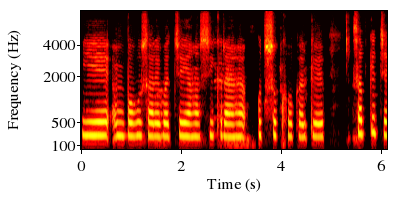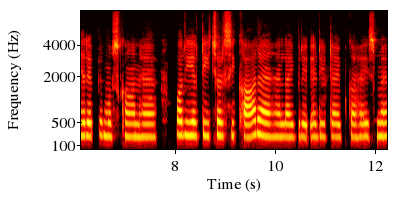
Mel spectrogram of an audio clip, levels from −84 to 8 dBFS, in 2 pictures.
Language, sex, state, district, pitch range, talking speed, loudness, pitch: Hindi, female, Bihar, Gopalganj, 240-260 Hz, 140 wpm, -20 LUFS, 245 Hz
